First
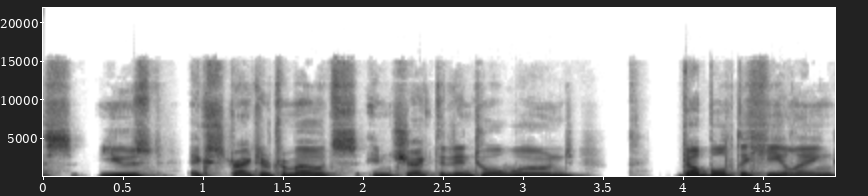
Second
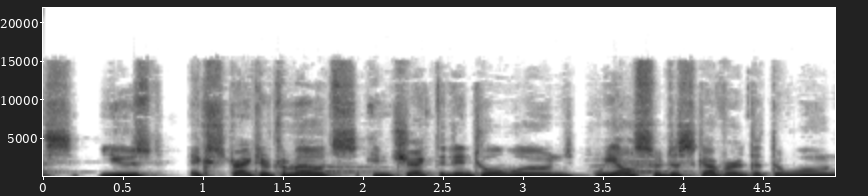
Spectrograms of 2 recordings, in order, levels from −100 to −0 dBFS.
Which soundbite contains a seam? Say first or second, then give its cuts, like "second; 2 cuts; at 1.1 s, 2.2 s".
second; 1 cut; at 3.4 s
